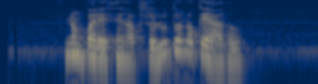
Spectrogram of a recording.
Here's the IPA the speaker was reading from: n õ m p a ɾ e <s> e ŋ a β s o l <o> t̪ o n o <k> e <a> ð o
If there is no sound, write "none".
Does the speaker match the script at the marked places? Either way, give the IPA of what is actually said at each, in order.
θ, u, k, a

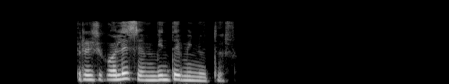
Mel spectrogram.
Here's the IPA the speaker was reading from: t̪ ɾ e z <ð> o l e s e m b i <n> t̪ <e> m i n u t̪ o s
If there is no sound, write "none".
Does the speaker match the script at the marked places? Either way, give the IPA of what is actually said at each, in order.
ɣ, n, e

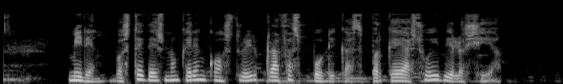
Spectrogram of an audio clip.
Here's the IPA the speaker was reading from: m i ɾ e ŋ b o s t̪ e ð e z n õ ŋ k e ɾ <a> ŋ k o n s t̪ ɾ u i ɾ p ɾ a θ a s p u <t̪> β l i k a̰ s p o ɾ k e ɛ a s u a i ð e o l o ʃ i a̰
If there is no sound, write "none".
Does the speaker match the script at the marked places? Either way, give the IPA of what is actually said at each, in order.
e, none

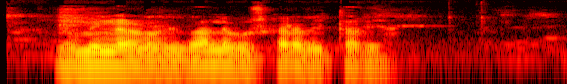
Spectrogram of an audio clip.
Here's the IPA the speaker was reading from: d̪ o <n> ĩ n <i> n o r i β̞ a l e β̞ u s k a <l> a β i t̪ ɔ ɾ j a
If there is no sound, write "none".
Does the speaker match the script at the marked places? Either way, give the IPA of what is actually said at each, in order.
m, a, ɾ

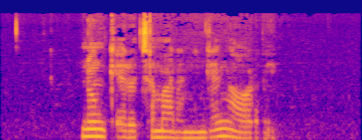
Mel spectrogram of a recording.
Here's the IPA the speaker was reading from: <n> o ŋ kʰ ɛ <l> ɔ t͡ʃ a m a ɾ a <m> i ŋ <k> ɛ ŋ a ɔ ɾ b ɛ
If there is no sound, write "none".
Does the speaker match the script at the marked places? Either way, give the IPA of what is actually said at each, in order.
n, ɾ, n, ɡ

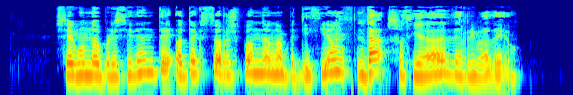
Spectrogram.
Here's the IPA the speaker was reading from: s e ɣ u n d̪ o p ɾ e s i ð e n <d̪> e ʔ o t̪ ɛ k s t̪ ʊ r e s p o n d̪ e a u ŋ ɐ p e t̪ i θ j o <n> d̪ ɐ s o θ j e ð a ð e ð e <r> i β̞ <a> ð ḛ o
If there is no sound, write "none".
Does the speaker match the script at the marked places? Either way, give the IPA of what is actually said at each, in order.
t̪, ŋ, r, a

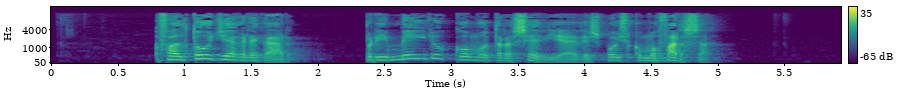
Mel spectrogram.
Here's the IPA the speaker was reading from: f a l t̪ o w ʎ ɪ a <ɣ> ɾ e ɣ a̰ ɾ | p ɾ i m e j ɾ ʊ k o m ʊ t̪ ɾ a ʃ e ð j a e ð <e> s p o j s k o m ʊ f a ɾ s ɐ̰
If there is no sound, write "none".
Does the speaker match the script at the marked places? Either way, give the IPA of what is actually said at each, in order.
ɣ, e

